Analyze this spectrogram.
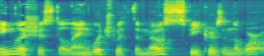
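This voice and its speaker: Speaking with a German accent at a moderate pace, a man makes very wide pitch swings. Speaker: student. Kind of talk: educational narration.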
